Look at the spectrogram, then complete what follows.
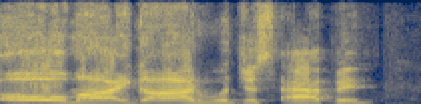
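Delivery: high, going-nuts scream. The speaker retells watching a show at home, retelling screaming at the TV. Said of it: "I start screaming at the TV like".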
